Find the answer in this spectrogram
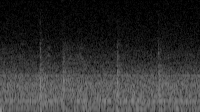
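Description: Faint, irregular clicks of a stylus tapping on a pen tablet during handwriting, over a steady low room hum.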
